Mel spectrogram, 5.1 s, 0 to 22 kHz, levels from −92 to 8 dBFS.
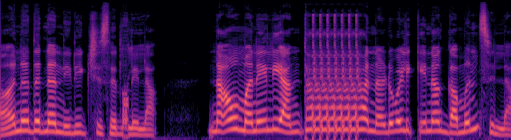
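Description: Repeated frames occur twice, where a run of compressed frames was delivered more than once and the decoder played the same stretch of speech again. From 1.21 to 1.29 s, a 24 ms block, which fits a single frame, plays twice more, adding 48 ms as a short stutter. From 3.11 to 3.61 s, just after "ನಾವ್ ಮನೇಲಿ ಅಂಥ", a 72 ms block repeats seven extra times, stretching the speech by about half a second into a stutter.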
